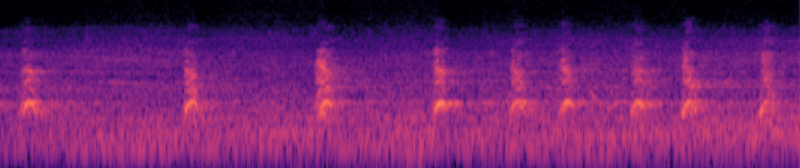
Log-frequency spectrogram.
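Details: Large dog giving deep barks at uneven intervals of roughly half a second to one and a half seconds, set against a constant low rumbling background noise.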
